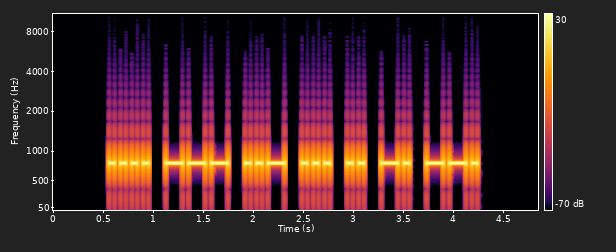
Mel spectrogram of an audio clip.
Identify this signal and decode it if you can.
Morse code, heard as a keyed tone, about 21 wpm, 800 Hz. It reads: HOUSING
